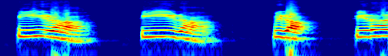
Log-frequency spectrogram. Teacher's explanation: पी की ई की मात्रा को हम थोड़ा सा खींच के बोल रहे हैं। तो कौन सी मात्रा आएगी, बड़ी मात्रा।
